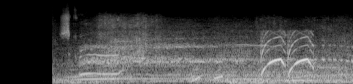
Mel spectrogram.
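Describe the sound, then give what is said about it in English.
After a brief silence, tires shriek in a long sustained squeal over revving engine noise, ending with two quick rising-and-falling chirps of rubber as two vehicles peel out loudly in front of an SUV to block it in. “The siren sounded as two vehicles peeled out and in front of Shinto's SUV to block them in right on time.”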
